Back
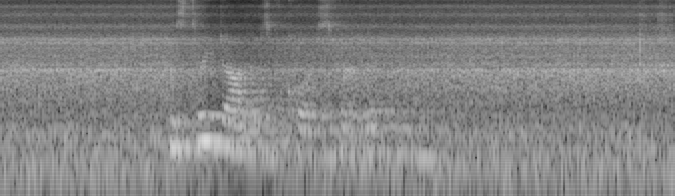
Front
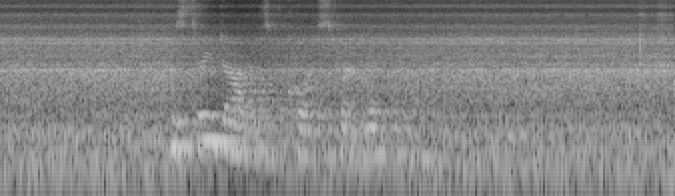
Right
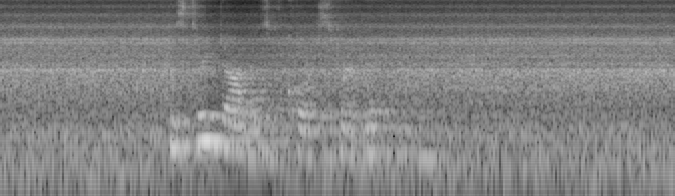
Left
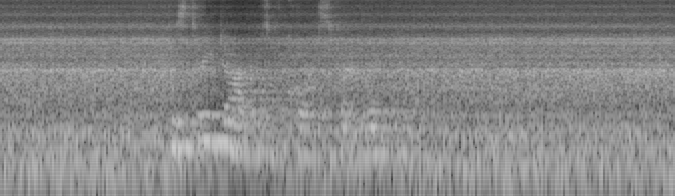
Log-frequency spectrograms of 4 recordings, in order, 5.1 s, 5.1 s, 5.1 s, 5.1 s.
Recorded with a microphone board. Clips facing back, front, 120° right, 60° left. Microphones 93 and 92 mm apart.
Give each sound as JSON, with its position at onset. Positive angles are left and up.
{"t": 1.3, "sound": "a woman speaking", "azimuth_deg": -150, "distance_m": 1.0}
